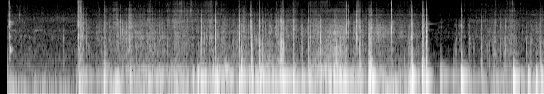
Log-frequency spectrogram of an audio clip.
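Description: Jet ski engine idling, a steady low hum, with many sharp knocks and splashes over it. The hum sets in about a second in and falls away near the end.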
